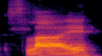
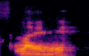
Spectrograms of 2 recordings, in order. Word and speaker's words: sleigh: in normal language, but sleigh is kind of a funny word. We don't pronounce the GH, and the vowels in the middle look like we should pronounce it sly, but it's actually sleigh.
